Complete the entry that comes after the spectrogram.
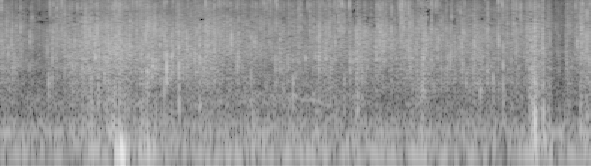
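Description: A small wad of clear plastic bubble wrap, cupped in both hands with long nails, is squeezed and scrunched. It gives a steady, bright crinkling and crackling, with a few louder crunches standing out along the way.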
